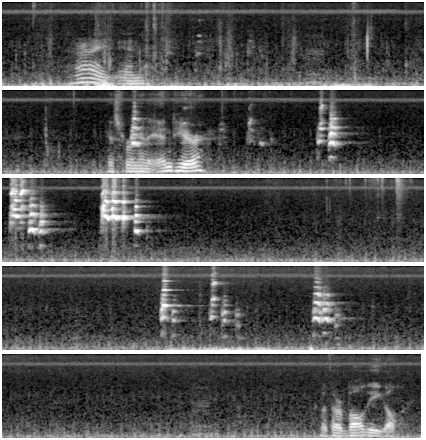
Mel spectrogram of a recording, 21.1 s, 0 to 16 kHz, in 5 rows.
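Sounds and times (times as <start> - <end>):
eagle chirping: 5.4 - 7.8, 8.5 - 10.1, 14.2 - 15.2, 15.8 - 16.2.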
